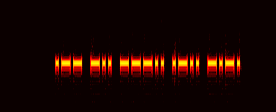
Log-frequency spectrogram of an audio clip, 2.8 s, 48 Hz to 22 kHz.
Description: Morse code, heard as a keyed tone, about 47 wpm, 700 Hz. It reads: WD8LC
